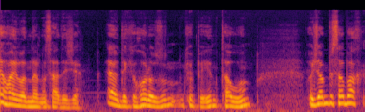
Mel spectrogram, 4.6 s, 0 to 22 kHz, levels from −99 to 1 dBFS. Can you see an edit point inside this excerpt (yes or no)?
no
